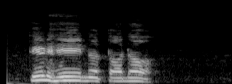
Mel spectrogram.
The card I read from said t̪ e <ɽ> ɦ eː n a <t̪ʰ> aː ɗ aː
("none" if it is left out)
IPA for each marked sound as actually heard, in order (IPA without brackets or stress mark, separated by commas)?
ɽ, t̪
